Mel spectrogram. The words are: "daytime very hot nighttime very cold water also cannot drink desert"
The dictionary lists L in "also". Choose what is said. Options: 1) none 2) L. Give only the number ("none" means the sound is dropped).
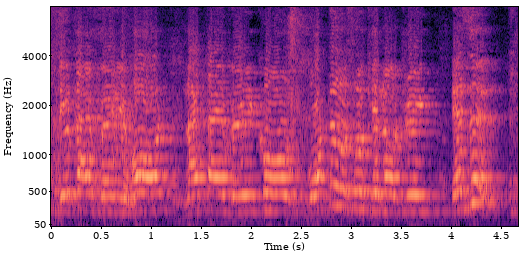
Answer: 1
